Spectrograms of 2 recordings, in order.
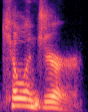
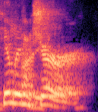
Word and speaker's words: Killinger: us at Sig University so am I pronouncing your last name correctly uh Killinger but Killinger okay it's close enough for government work we're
